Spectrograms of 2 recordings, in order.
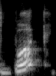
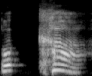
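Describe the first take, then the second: First: The word ends cleanly on the final consonant. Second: An extra weak vowel follows the final consonant. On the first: The speaker calls it right. "So if it's book" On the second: The speaker calls it wrong. "it's not book-ka"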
